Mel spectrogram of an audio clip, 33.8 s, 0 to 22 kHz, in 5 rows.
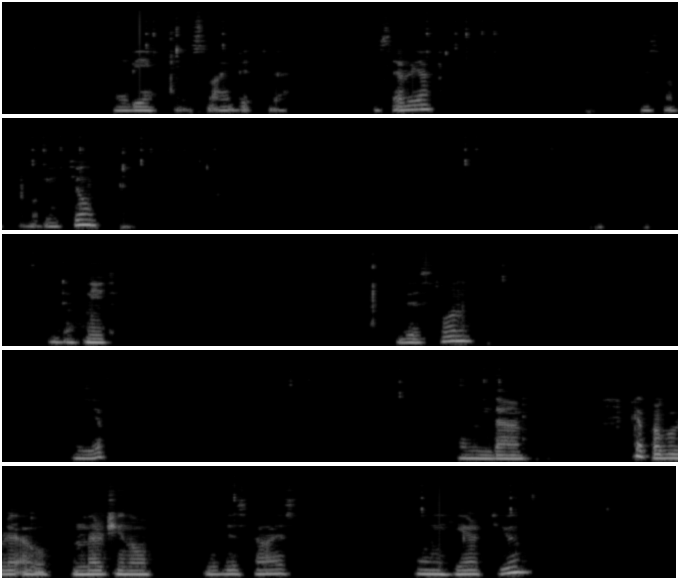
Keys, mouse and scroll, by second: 0.2 alt+click, 0.6 q, 0.8 right click, 1.5 w, 2.1 ctrl+shift+click, 4.5 alt+click, 6.0 ctrl+shift+click, 7.0 alt+click, 8.1 alt+click, 8.3 alt+middle click, 8.7 alt+click, 9.0 alt+middle click, 9.3 alt+right click, 9.5 alt+click, 11.3 alt+click, 11.7 alt+middle click, 12.0 alt+click, 13.1 right click, 13.8 double click, 17.0 ctrl+Delete, 18.4 alt+click, 19.3 alt+middle click, 19.6 alt+click, 19.9 alt+middle click, 20.2 alt+click, 21.1 right click, 21.9 right click, 23.3 alt+middle click, 24.2 alt+click, 25.0 alt+middle click, 25.5 q, 26.4 ctrl+shift+x, 27.5 ctrl+shift+x, 27.9 ctrl+shift+q, 32.0 alt+click.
